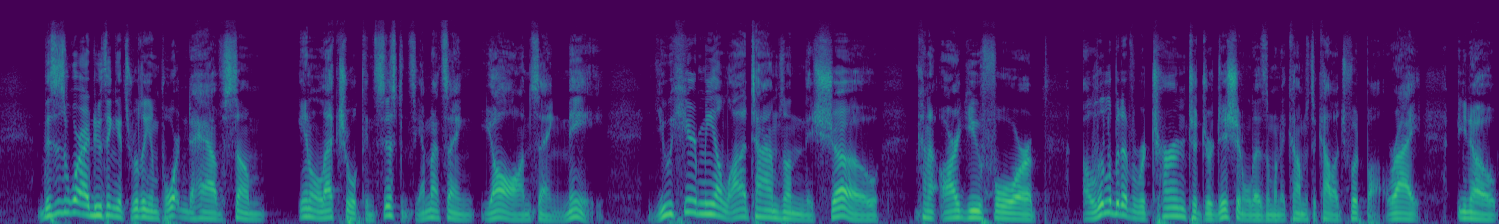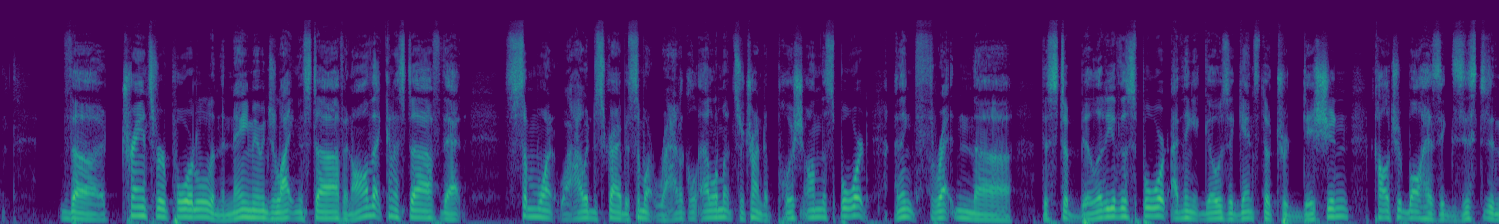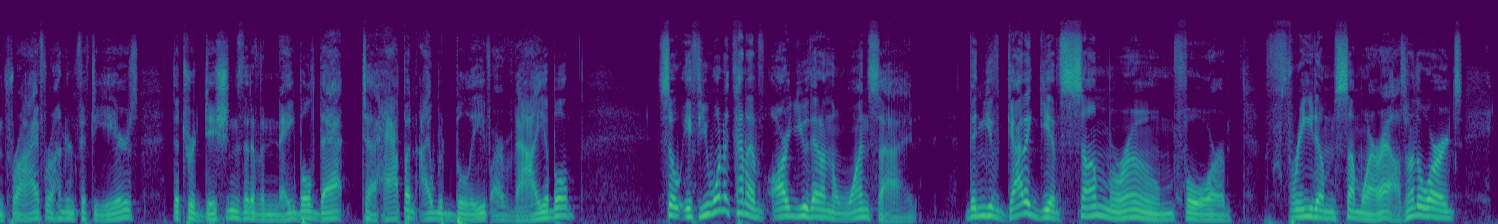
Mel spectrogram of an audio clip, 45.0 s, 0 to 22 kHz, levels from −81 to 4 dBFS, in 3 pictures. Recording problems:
none

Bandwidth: 15 kHz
